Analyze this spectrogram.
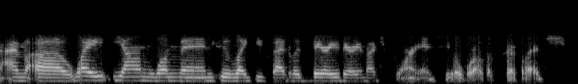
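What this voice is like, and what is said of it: Standard Midwestern American accent. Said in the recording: “I have the pretty standard Midwestern accent ... it's very, very, like you said, Midwestern”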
